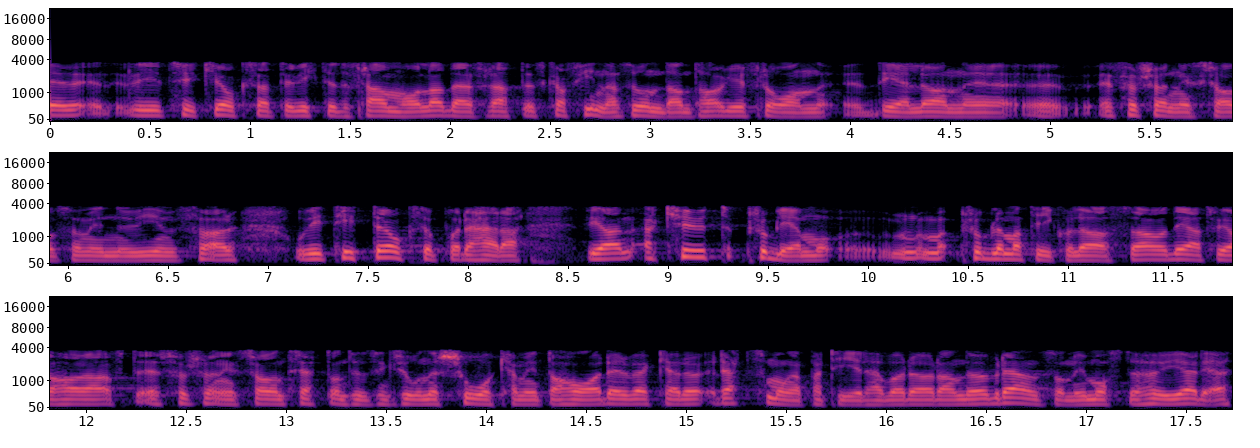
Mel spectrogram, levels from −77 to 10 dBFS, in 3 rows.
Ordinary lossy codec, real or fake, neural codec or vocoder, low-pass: none; real; none; 3.6 kHz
